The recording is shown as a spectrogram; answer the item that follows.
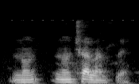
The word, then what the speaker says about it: nonchalantly: This ch is going to sound like an sh.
